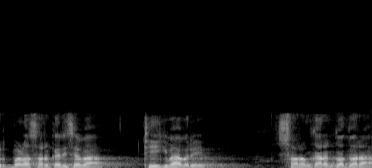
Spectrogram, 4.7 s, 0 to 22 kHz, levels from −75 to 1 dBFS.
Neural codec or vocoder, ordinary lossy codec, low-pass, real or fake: none; AAC, 32 kbps; 7.2 kHz; real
